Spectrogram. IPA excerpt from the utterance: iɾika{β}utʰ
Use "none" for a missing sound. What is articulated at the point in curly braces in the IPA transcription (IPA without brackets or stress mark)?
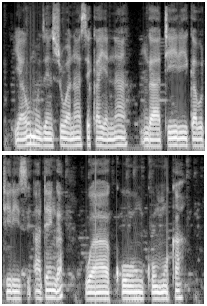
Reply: β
